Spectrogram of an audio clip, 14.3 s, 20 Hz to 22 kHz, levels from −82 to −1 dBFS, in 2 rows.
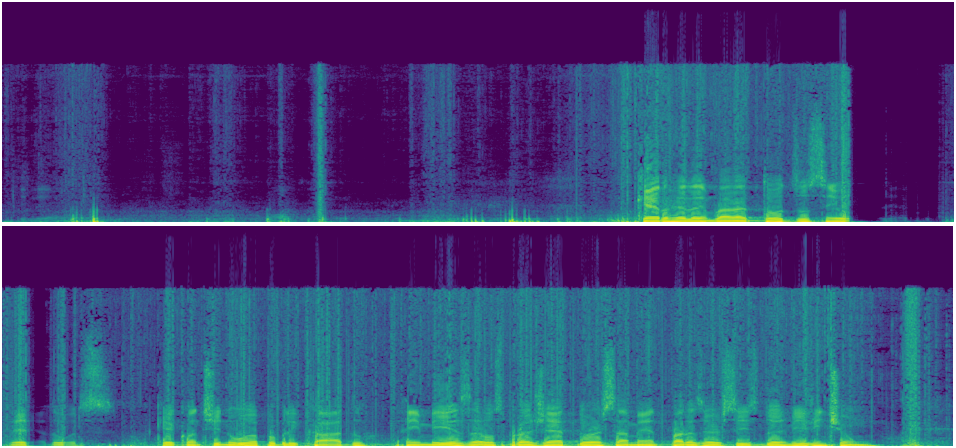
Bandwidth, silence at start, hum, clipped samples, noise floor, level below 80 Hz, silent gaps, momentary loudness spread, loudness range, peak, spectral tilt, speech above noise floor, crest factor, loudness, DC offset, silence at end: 16.5 kHz; 0 s; none; 0.7%; -44 dBFS; -24 dBFS; none; 21 LU; 20 LU; 0 dBFS; -6.5 dB/octave; 36 dB; 10 dB; -9 LUFS; under 0.1%; 0.05 s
